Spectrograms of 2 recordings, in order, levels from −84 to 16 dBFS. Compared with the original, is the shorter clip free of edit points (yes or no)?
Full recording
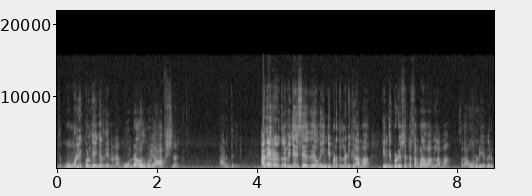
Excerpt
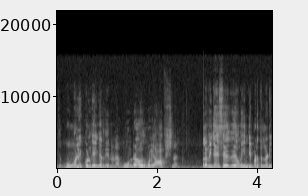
no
